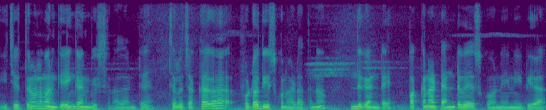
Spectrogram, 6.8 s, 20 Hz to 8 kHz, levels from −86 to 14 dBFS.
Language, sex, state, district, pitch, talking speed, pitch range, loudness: Telugu, male, Andhra Pradesh, Chittoor, 135 Hz, 140 wpm, 125-145 Hz, -18 LUFS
